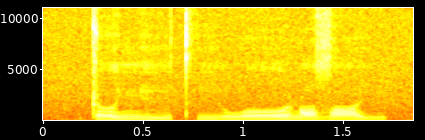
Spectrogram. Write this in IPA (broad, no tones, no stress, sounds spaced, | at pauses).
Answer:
ʈ ɤ ɲ iː t̪ʰ iː w oː ɳ œ zˤ iː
